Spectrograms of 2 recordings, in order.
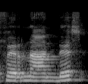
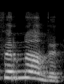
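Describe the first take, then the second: First: The name ends with an s sound. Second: The name ends with a th sound. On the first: It is said the way people from the Americas would say it. "θα είναι Αργεντίνος" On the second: It is said the way people in Spain would say it. "Αλλιώς θα είναι Φερνάνδετ στα ισπανικά"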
